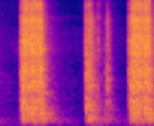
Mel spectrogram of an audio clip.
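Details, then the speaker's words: Chevy Astro van, new passenger door lock actuator after reinstalling the rod: three harsh, rapid rattling bursts about half a second apart, relay-like chatter; the actuator works but the cause of the noise is not pinned down yet. "that is insane okay that needs to get fixed but at least now we know that the door actuator works"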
